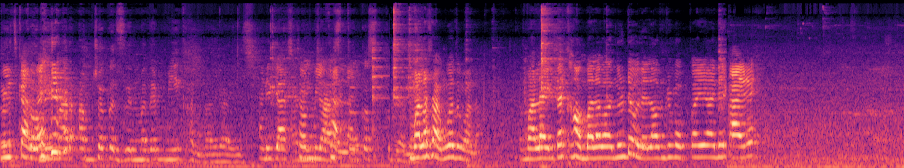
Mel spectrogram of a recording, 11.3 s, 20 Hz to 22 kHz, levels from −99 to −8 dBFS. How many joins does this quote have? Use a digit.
2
